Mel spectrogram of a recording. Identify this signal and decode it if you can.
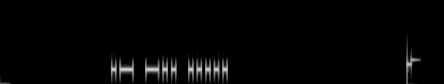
Morse code, heard as a keyed tone, about 28 wpm, 700 Hz. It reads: AD5
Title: USA Call Sign Prefixes - Repeated 2x - 28wpm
